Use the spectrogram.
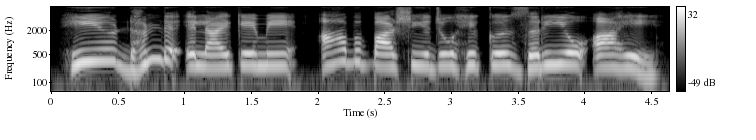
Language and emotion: Sindhi, neutral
